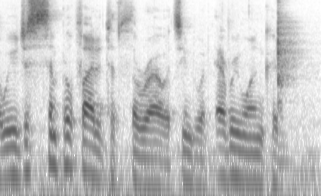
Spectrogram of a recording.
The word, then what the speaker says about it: Theroux: We pronounce it thorough. Because in the Washington DC public school system, they would call me theuks or they would never say thoru. So we just simplified it to thorough.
